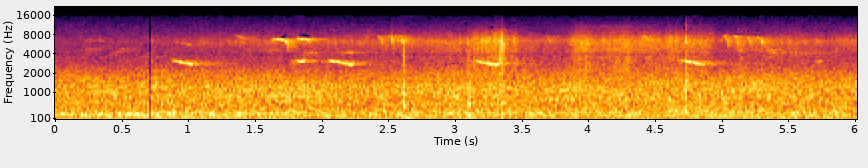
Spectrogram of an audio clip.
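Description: Small songbirds giving short, falling call notes every second or so, with some thin higher notes, over a steady outdoor background hiss.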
